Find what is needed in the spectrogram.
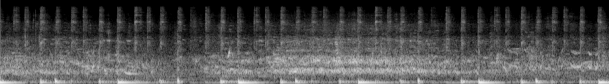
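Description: A large flock of white domestic turkeys gobbling and calling all at once, a dense, continuous clamour. Under it, a low thump recurs about every second and a bit.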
